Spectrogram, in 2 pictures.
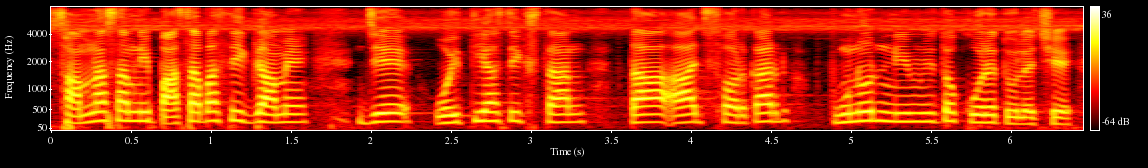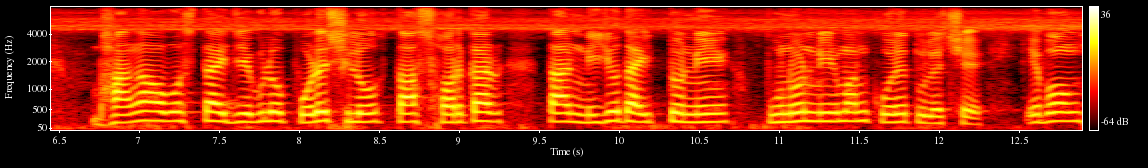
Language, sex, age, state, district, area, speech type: Bengali, male, 18-30, West Bengal, Paschim Medinipur, rural, spontaneous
